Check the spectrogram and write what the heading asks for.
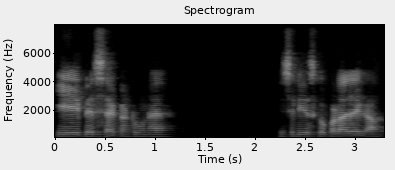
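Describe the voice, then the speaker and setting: A man from Pakistan teaches a language lesson, explaining slowly and patiently and repeating syllables to show how they sound. His mid-range voice is monotone yet bright and forceful.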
